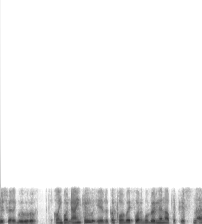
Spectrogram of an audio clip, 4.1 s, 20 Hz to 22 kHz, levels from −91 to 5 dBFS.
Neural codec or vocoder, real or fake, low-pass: codec, 16 kHz, 0.5 kbps, X-Codec, HuBERT features, trained on general audio; fake; 3.6 kHz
